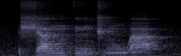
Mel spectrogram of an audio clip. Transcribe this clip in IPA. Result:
ʃ a˦ ɾ ũ˦ t ĩ˦˨ d͡ʒ ũ˨ w a˧

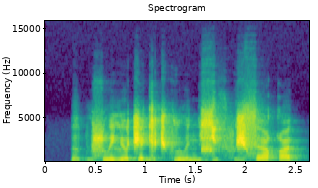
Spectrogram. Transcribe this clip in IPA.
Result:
ə̤ p ṳ ɬ u e̯ lʲ ɔ t͡ʃ ɛ ɡʲ ɜ t͡ʃ f l u e̯ ŋ ə̤ ɕ i̤ θ f ə̤ ʒ s ɜ qʷ ə

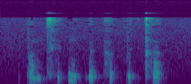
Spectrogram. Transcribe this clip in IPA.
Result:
p ɐ˨˩ m t͡sʰ ɪ˨˥ k̚ ŋ ɐ˨ k̚ l ɵ˧ t̚ h ɐ˨˥ k̚ p ɪ˨ k̚ t̪ʰ ɐ˧ k̚

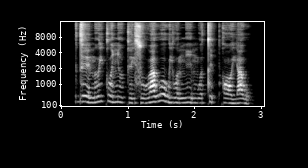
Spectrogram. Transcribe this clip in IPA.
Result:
d eː˧˩ n ɯː˧ j k u˩˧ ə̯ ɲ ɯː˩ k e˩ j s uː˩˧ ʋ a˧˥ w ʋ oː˩ w j u˧˩ ə̯ ŋ iː˧˩ m u˩˧ ə̯ t̪ i˧˩ t̚ k ɔː˩ j a˧˩ w

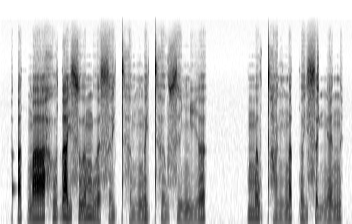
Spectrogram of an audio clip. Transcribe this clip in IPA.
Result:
ʔ a˨˩ t̚ m aː˨˦ h u˨˦ ɗ a˧ j s ṵ˧˥ ə̯ m u˧˩ ə̯ s ə̤˨˩ j t̪ʰ ə̤˨˩ m ŋ ə˧ j t̪ʰ ə̤˨˩ w s ɨ̤˨˩ ɲ i˨˦ ə̯ | m ə˨˦ w t̪ʰ a̤˨˩ ŋ n a˦˥ t̚ ʔ ə̤˨˩ j s ə̰˧˨ j ŋ ɛ˨˦ n

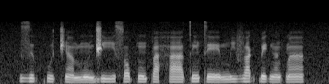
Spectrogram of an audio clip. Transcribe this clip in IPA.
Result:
z ɨ˦ kʷ ɨ˧ t͡ʃ ã˨ m ũ˨ d͡ʒ iː˧ s ɔ˧ p ũ˨˦ p a˨ h aː˧ t ĩ˦ t eː˨ m i˧ v a˦ k͡p e˦ ɡ ã˧ k͡p ã˦

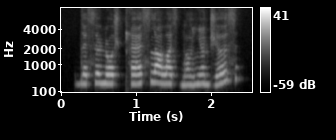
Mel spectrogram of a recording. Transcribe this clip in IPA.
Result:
d æ s ɜ ɳ ɔ s ʈʰ æ s l ɑ lˠ æ s d ɔ̃ ʎ ɑ̃ d͡ʒ ɜ s

